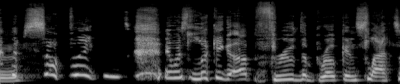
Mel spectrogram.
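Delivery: high, drawn-out squeal of disbelief through laughs; helpless laughter. Real, not acted. Co-host describing the shot, slow, high, laughing voice. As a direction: laugh so hard the words come out squeaked and slow. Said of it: "I'm sorry, I'm laughing".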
